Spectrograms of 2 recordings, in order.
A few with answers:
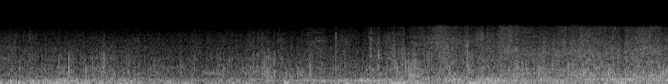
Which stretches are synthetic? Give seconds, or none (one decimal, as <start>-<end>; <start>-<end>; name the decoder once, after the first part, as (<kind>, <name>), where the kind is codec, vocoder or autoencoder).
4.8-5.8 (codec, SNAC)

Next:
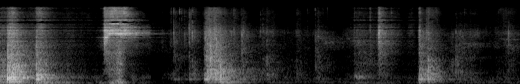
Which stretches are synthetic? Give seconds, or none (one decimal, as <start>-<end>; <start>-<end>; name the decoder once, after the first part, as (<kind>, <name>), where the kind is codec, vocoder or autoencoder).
0.0-1.5 (autoencoder, DAC-VAE); 3.5-4.2

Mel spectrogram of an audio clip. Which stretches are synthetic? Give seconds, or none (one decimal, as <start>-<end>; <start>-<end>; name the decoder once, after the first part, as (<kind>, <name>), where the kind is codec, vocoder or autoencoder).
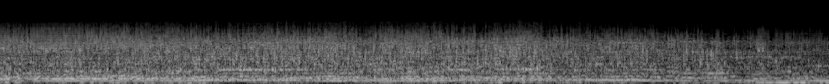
0.0-8.3 (vocoder, BigVGAN v2)

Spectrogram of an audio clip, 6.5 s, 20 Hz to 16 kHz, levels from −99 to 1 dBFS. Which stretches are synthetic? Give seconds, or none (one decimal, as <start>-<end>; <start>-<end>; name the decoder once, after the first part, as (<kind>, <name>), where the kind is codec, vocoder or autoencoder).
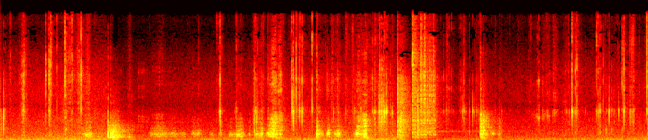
none

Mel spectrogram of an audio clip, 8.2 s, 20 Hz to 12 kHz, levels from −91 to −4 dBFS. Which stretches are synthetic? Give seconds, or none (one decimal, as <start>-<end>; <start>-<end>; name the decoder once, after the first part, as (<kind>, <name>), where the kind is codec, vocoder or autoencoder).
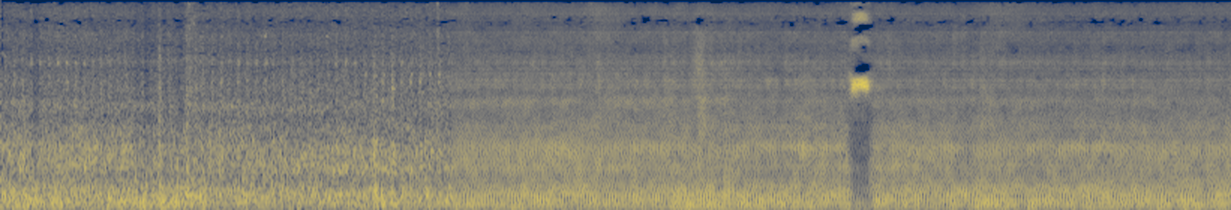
3.0-8.2 (vocoder, Vocos)

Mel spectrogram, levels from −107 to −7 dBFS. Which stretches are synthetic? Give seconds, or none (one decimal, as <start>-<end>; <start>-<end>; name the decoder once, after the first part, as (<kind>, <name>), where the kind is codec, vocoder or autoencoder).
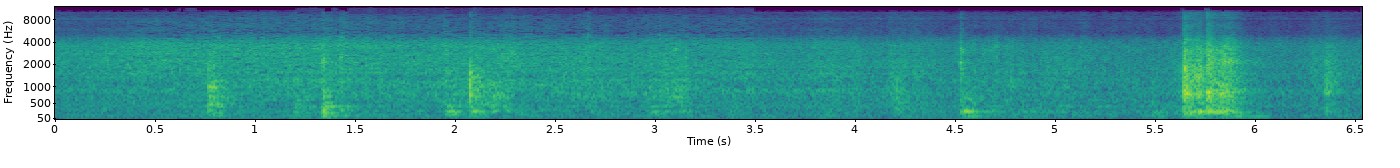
0.0-0.6 (autoencoder, DAC-VAE); 3.3-4.4; 5.6-6.5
